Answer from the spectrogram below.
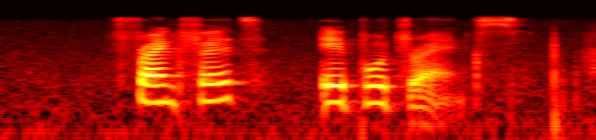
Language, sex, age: English, female, 19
